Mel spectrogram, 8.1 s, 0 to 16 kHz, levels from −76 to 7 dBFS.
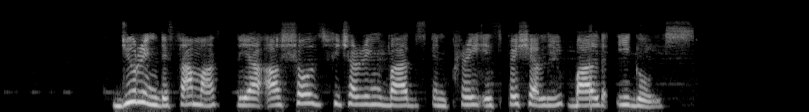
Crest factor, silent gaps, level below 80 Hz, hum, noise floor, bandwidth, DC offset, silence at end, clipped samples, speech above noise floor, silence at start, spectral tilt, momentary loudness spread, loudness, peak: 16 dB; none; -64 dBFS; none; -67 dBFS; 7.8 kHz; under 0.1%; 1.2 s; under 0.1%; 50 dB; 1.15 s; -6 dB/octave; 10 LU; -18 LUFS; -2 dBFS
